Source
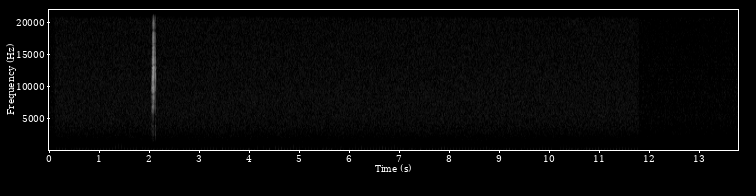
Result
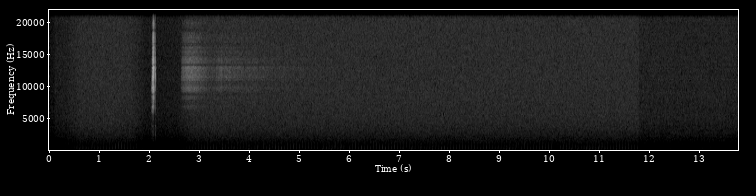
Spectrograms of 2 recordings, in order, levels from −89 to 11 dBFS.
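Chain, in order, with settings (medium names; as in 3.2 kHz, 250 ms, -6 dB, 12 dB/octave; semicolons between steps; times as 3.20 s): high-pass 250 Hz 12 dB/octave; tilt EQ +2 dB/octave; level rider gain up to 7 dB; on a send: echo that smears into a reverb 784 ms, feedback 44%, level -15.5 dB; on the sum: trim -1 dB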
